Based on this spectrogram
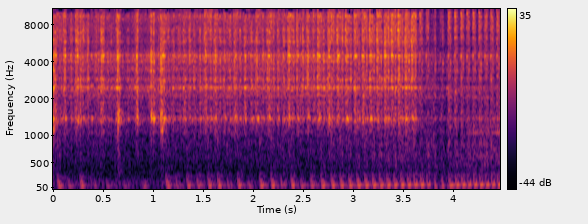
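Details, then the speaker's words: Polaris Sportsman 500 ATV (owner thinks 2002), bought non-running after sitting a long time, fuelled with 2-stroke gasoline; the single-cylinder catches on first start, settles into a steady beat and picks up on light revs. Running normally. "Ah, yeah. Guys, I told you I was going to light it up as soon as I started it. Well, I tried, but I didn't want it to die. But as soon as I got it going, I got it going."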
